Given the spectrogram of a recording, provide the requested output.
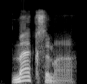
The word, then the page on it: maxima: British English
